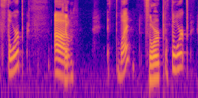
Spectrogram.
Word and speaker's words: Thorp: this other town called Thorp um what Thorp Thorp uh sounds like Thor I know right is it not it's spelled the same but with a p at the end and there's a restaurant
